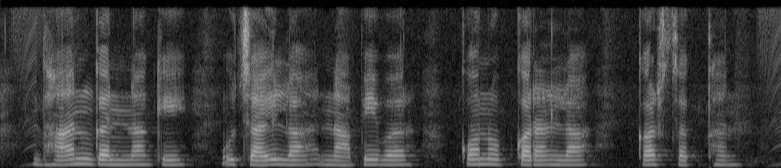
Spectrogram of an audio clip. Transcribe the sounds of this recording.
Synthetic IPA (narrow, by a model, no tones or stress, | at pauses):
d̪ʱaːnɡənːakeʊt͡ʃaːilanaːpeʋɐɾkɔːnʊpkəɾənla | kəɾsəkt̪ʰən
